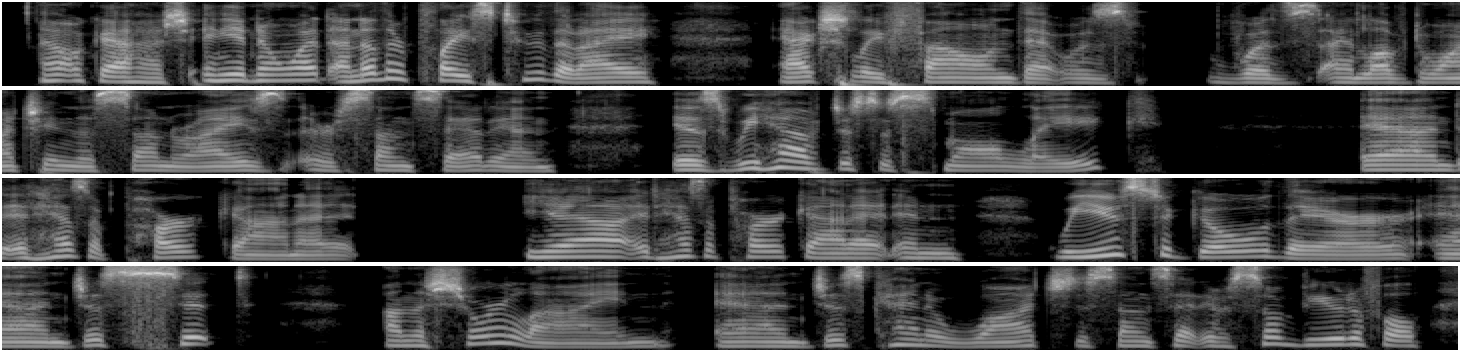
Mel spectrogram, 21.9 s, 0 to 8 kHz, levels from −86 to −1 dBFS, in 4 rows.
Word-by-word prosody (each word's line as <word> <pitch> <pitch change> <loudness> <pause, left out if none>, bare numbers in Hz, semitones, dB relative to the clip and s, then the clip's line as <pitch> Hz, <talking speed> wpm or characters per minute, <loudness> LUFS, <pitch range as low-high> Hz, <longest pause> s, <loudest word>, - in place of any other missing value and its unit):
Oh 205 0 -4
gosh, 170 -6 +3
and 210 - -5
you 215 - 0
know 210 0 -5
what, 220 +1 -4
another 225 +9 -3
place 210 -4 +2
too 250 - -2
that 155 - -4
I 160 +1 -4 0.5
actually 165 0 +4
found 155 -1 -6
that 145 -2 -7
was 140 -3 +2 0.4
was 140 -3 0
I 155 - -8
loved 145 -1 -6
watching 150 +2 -1
the 140 - -11
sunrise 145 0 +4
or 155 -4 -13
sunset 150 0 +1
in 130 -2 -12 0.4
is 165 -3 +1
we 210 +6 -5
have 220 -4 -5
just 195 -1 +3
a 170 - -2
small 150 -2 +3
lake, 130 - -13 0.7
and 170 -1 -4
it 165 - -6
has 210 +7 -3
a - - -11
park 190 +2 -8
on 135 -2 -9
it 130 0 -11 0.6
yeah, 200 +1 -4
it 190 - -10
has 210 +6 -7
a - - -19
park 195 +1 -11
on 165 -2 -7
it 160 -1 -7
and 165 -2 -12 0.4
we 190 0 -7
used 255 +6 +5
to 255 - -8
go 195 +1 -8
there, 140 -4 -7
and 150 -2 -8
just 185 +4 +4
sit 465 0 +9 0.5
on 175 -1 -8
the 175 - -10
shoreline, 145 - -1 0.2
and 150 -2 -11
just 185 +3 +2
kind 200 -1 -12
of 165 - -13
watch 145 +5 -4
the 165 - -9
sunset. 165 0 -1
It - - -11
was 150 -4 +1
so 235 +8 +1
beautiful, 200 -3 -9
165 Hz, 185 wpm, -25 LUFS, 145-195 Hz, 0.7 s, sit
